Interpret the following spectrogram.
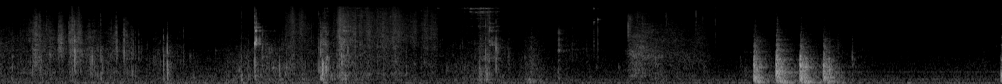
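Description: Soft rustling and small clicks of a handbag and clothing being handled, then a quick run of four or five knocks on a door about three-quarters of the way through.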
